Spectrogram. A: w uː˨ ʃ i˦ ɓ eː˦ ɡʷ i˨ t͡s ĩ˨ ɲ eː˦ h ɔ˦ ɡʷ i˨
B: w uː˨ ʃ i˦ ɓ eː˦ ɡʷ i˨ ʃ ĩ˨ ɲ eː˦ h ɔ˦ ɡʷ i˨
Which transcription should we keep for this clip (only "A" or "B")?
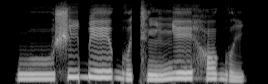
A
